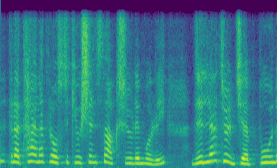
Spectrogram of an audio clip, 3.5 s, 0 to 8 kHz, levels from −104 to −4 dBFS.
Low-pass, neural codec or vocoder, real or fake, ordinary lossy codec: 7.2 kHz; codec, 16 kHz in and 24 kHz out, 0.6 kbps, FocalCodec, streaming, 4096 codes; fake; none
